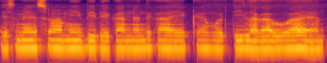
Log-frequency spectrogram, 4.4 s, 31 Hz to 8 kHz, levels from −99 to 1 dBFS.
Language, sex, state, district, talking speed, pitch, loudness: Hindi, male, Jharkhand, Ranchi, 125 wpm, 115 Hz, -18 LUFS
